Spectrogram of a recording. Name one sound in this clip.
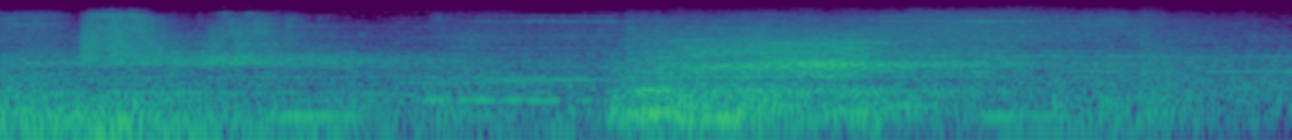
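Soft game sound effects whoosh and shimmer.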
